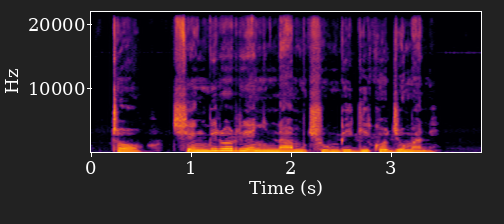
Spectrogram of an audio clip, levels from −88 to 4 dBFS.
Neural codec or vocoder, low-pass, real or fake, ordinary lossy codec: vocoder, 44.1 kHz, 128 mel bands every 512 samples, BigVGAN v2; none; fake; none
